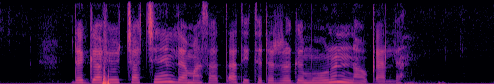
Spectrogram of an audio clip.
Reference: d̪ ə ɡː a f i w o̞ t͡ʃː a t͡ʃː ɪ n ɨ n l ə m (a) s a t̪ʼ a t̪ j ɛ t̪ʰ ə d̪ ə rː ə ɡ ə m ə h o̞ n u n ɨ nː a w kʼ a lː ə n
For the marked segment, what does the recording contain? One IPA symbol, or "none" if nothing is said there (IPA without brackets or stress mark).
a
